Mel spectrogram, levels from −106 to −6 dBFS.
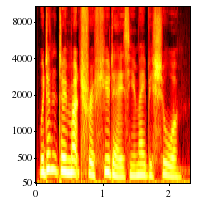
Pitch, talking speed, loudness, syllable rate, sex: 210 Hz, 310 wpm, -16 LUFS, 5.8 syllables/s, female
